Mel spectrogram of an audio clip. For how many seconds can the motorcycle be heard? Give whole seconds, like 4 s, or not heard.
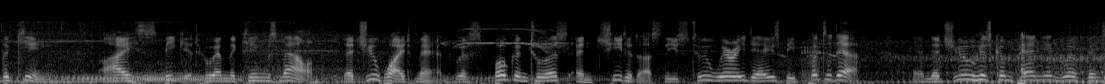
11 s.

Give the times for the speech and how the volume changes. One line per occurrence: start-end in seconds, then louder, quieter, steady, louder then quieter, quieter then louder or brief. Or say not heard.
0.0-11.0 steady.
